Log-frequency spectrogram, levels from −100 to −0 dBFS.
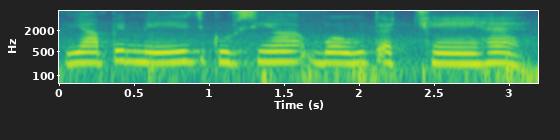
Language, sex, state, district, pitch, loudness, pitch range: Hindi, female, Punjab, Fazilka, 240 Hz, -13 LUFS, 235-255 Hz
